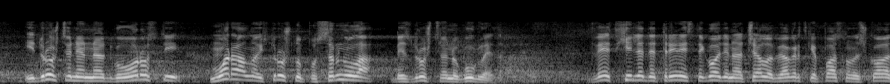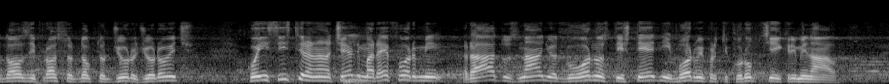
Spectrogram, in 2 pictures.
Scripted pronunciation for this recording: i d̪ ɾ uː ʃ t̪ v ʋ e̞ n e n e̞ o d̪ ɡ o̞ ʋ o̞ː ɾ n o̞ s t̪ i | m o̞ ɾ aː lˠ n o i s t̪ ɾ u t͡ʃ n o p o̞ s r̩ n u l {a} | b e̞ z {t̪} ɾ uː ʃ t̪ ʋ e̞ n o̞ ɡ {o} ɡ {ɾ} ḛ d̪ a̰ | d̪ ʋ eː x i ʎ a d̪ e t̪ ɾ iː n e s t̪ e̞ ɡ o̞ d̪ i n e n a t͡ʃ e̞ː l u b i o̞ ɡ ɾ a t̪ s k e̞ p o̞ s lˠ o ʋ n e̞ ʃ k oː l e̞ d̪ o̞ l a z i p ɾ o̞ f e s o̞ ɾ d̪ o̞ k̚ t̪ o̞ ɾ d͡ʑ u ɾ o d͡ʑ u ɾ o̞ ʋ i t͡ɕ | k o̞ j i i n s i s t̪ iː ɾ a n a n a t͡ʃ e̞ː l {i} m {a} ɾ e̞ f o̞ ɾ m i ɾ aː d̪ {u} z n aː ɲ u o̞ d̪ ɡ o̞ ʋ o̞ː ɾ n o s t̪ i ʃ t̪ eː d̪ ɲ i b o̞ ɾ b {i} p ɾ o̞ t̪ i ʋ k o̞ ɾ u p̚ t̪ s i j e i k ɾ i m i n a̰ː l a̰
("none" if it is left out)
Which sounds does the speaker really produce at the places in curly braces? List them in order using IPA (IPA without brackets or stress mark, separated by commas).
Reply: a, d̪, u, l, i, a, u, i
